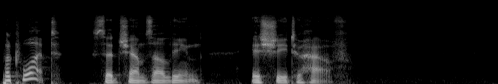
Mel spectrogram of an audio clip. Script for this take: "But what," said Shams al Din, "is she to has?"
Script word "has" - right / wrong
wrong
